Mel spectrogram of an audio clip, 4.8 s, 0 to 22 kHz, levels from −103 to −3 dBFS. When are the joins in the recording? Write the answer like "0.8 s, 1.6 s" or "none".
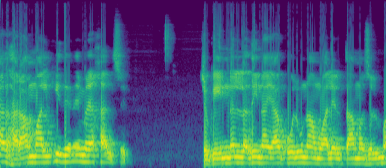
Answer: none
